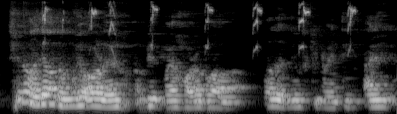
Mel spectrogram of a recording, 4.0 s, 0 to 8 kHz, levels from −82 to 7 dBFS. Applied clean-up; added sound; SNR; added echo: classical method WPE with log-MMSE.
